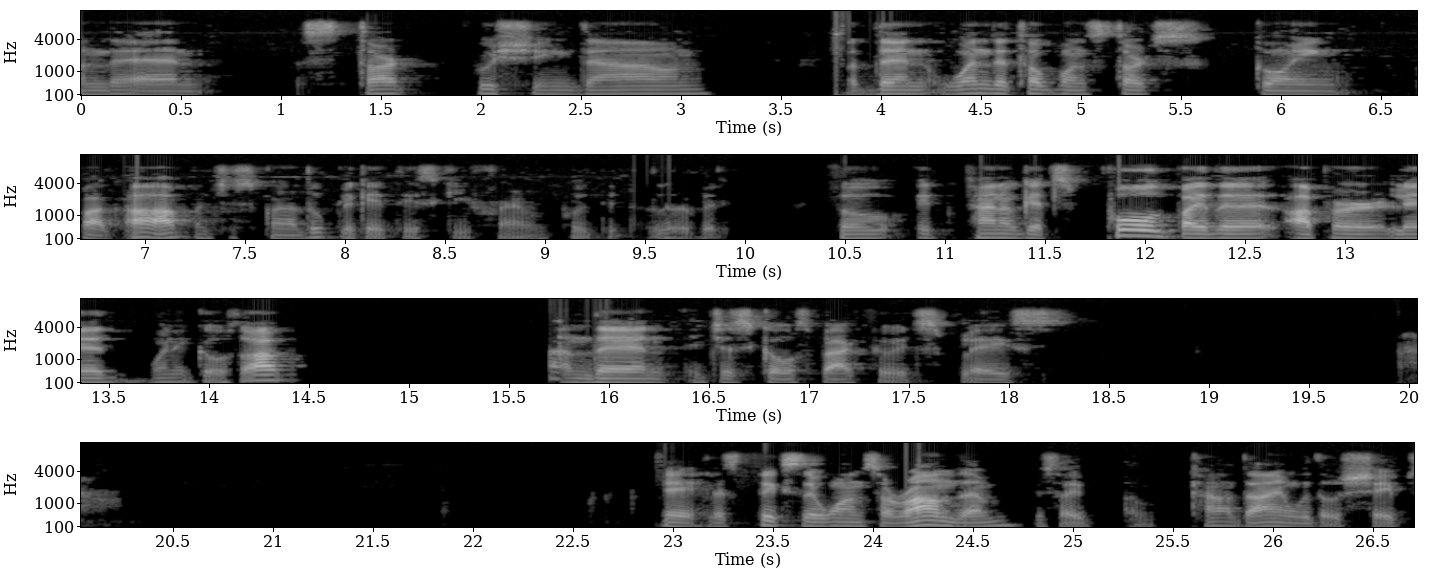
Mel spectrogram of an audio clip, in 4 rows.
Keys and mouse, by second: 3.6-6.1 drag, 6.1 shift+d, 9.5-10.6 drag, 10.6 alt+shift+z, 11.3-14.4 drag, 15.4-18.5 drag, 19.5 click, 19.7 s, 20.8 click, 20.9 space, 22.6 space, 22.9-24.0 drag, 24.0 alt+shift+z, 25.1-26.5 drag.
